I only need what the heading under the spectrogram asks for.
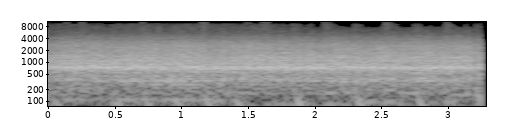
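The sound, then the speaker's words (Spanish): Stadium crowd at La Cartuja acclaiming a Spain player's performance, a dense, unbroken roar of cheering at a constant level. “Escucha, Manolo, cómo reconocía el público de la Cartuja la actuación de la perla de los palacios.”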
